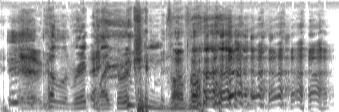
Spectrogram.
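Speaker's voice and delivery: slow, loud words pushed out through laughter; laughing through it. Real, not acted. Co-host teasing about Rick and Bubba, laughing. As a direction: crack up while getting the words out.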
